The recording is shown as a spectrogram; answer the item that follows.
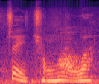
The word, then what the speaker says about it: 醉瓊樓: But I think it's because of the Mandarin pronunciation of "Zui Qiong Lou". The homonym is "the poorest restaurant".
